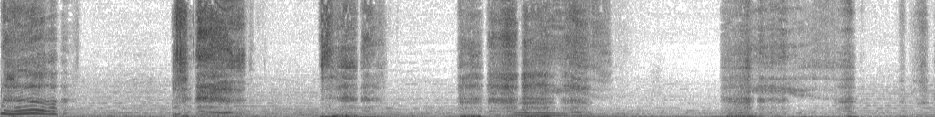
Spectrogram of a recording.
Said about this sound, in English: Breathe. It's, God, it's like I've never breathed before.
